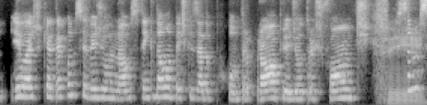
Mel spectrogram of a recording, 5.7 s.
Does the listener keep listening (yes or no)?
yes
